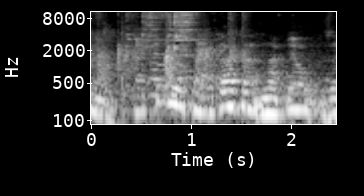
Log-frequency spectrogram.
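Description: Cutlery and dishes clinking, a run of light clicks densest in the middle, under a man talking into a microphone.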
